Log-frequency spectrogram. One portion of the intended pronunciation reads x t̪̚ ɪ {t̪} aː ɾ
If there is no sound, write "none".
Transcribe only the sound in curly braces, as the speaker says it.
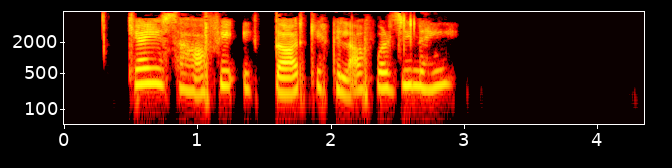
d̪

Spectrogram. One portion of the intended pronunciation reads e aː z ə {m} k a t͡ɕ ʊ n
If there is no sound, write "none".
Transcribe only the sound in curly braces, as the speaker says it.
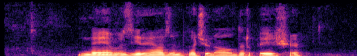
m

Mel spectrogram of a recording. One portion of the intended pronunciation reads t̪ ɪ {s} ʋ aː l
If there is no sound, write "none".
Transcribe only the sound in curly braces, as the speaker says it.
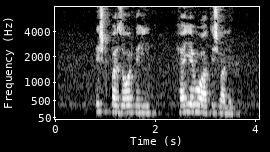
ʃ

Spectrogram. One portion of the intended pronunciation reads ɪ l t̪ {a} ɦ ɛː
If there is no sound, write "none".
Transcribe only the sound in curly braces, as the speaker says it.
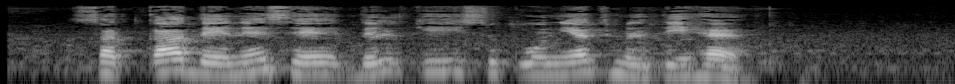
i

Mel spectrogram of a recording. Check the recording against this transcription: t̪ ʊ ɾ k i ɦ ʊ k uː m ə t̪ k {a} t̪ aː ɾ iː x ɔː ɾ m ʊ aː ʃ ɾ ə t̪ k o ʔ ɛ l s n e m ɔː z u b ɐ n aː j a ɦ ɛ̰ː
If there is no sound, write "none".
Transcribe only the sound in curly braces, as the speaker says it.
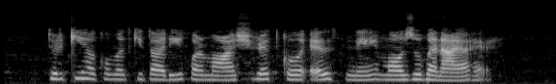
i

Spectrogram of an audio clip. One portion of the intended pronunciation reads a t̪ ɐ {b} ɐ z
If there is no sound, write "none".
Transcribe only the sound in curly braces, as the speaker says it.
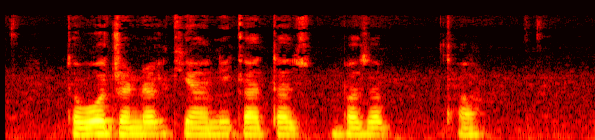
b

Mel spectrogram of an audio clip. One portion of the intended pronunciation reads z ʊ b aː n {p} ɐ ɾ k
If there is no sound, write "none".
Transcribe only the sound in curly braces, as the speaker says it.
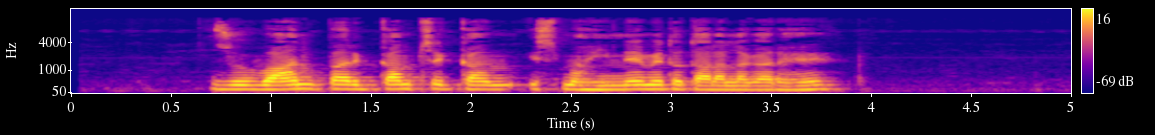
p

